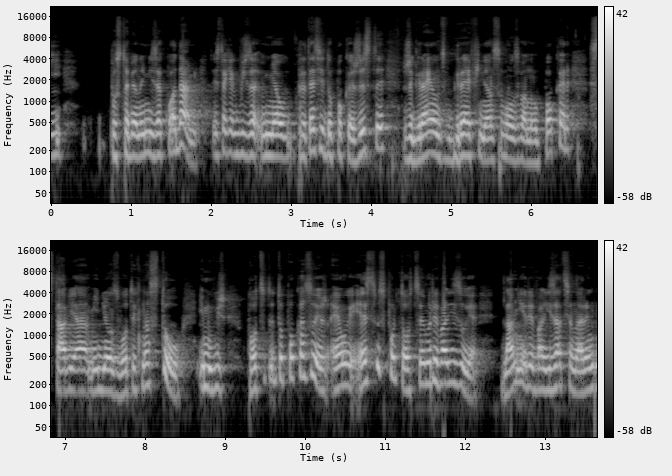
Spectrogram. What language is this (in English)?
Polish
